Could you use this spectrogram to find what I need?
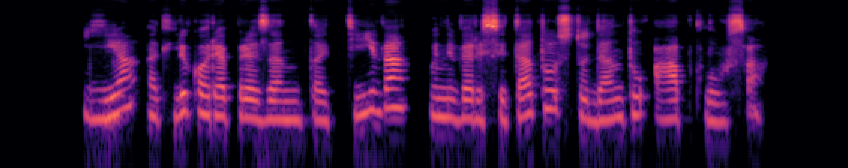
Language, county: Lithuanian, Vilnius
